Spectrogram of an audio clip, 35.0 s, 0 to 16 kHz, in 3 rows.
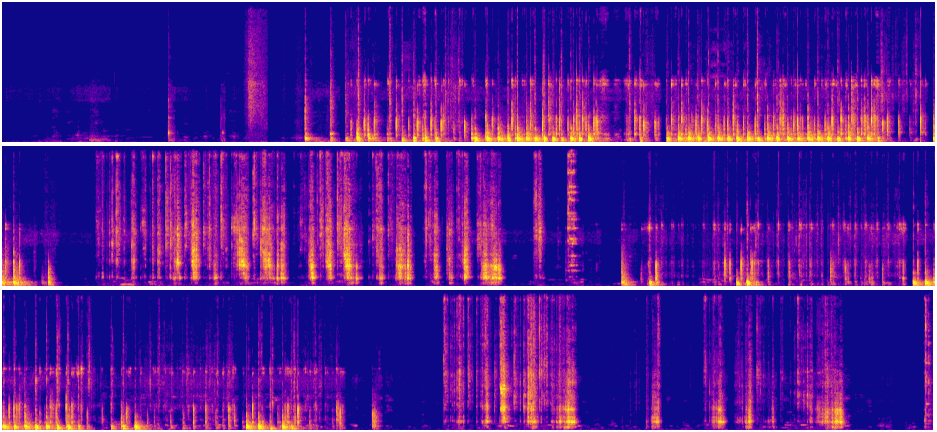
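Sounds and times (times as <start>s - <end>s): crumbly sweets being crushed: 28.8s - 30.5s, 31.2s - 33.9s.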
